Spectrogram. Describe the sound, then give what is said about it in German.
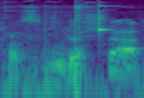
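A small metal zester clinks once, brief and bright, over a man talking; a faint metallic ring lingers after the tap. “Das ist der gute ja. Zestenreißer. Das ist der gute, der ist noch sauber auch.”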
